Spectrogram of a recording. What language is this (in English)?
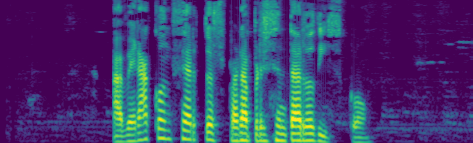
Galician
